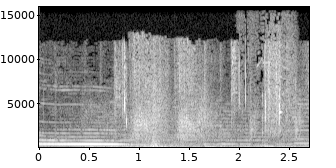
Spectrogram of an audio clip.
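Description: A single drawn-out, wolf-like howl from the Howl emote in a video game item shop holds a steady tone for under a second, then gives way to a busy, noisy electronic backdrop with soft rhythmic thumps.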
